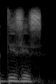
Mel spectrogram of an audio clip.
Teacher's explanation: Por ejemplo, this is, que normalmente se pronuncia this is, se junta la S con la I de la siguiente palabra y se pronuncia pegada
